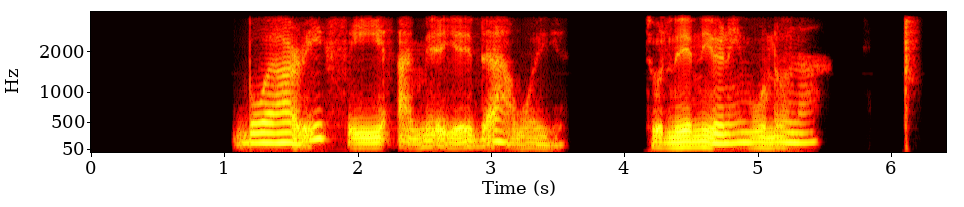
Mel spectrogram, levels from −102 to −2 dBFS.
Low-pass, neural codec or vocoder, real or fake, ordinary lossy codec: 3.6 kHz; codec, 16 kHz, 0.5 kbps, X-Codec, HuBERT features, trained on LibriSpeech; fake; none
